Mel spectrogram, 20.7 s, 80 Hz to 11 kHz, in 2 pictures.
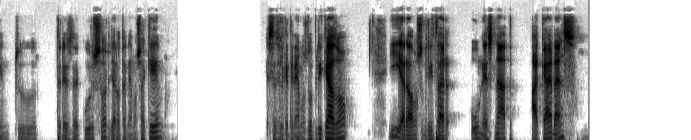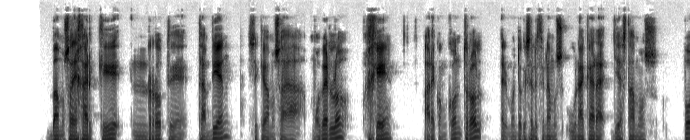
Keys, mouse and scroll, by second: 3.5 scroll down 5, 3.7 middle click, 3.8 g, 5.4 middle click, 6.4 shift+middle click, 7.1 middle click, 9.2 click, 14.4 g.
